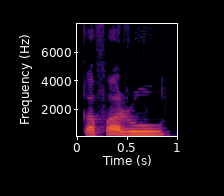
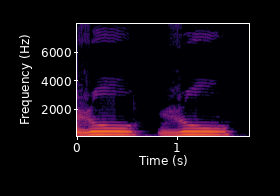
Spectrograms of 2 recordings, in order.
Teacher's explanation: واو کو لمبا کر رہے ہیں تو یہ واو مدہ ہو گیا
